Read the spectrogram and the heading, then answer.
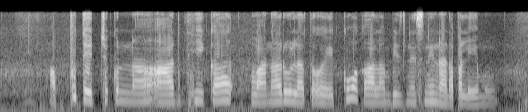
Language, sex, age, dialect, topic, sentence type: Telugu, female, 25-30, Central/Coastal, banking, statement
